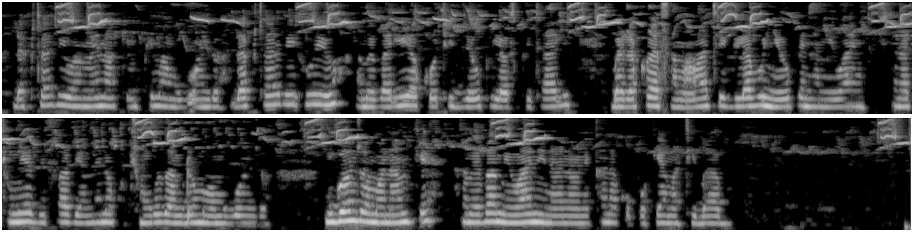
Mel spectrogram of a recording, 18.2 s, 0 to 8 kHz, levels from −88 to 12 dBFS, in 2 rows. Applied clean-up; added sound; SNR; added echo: classical method Wiener filter.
